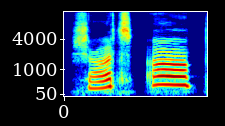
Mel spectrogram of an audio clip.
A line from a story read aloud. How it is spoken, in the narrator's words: through clenched teeth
